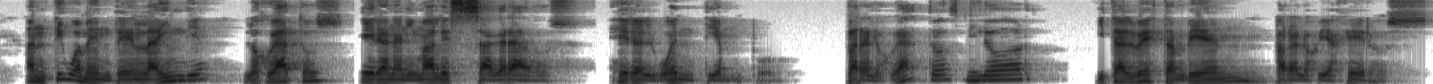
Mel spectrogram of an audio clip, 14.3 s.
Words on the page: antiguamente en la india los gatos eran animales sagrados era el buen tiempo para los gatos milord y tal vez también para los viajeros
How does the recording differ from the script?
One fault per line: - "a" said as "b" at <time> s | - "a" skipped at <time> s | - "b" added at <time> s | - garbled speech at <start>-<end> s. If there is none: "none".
none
